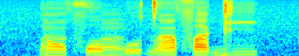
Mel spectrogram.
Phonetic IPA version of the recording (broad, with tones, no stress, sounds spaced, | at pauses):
ɾ ɔ̃˧ f ɔ˧ m o˨ d ã˨˦ f a˦ ɡ i˦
